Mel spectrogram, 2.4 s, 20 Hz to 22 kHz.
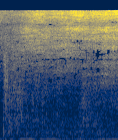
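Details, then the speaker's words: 2015 Ford Mondeo AC system pressurized with nitrogen after UV dye injection: steady sharp hiss of gas escaping through holes in the condenser, no motor behind it; refrigerant leak at the condenser, condenser to be replaced. "Yeah, straight away we can see it's coming out the condenser."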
